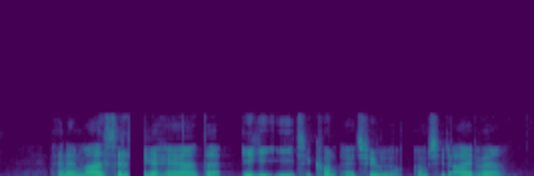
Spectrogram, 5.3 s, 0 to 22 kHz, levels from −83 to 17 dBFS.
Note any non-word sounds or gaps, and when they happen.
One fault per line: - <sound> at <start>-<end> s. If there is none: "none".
- dropout at 1.3-1.4 s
